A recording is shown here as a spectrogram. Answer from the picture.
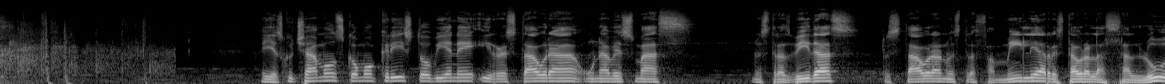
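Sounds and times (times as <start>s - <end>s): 
audience applause: 0.0s - 1.8s
speech: 2.6s - 6.9s, 7.5s - 11.6s.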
